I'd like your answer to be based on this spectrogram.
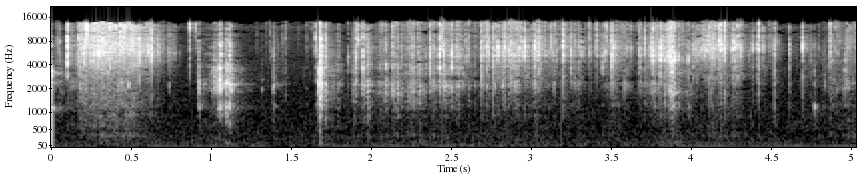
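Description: A box-cutter blade shaves a hand-held lilac bar of solid soap, pre-scored into a grid, into small cubes. The cutting and scraping make dry, crisp crackles and crunches in bright, rapid bursts with almost no low end, and each one cuts off quickly.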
